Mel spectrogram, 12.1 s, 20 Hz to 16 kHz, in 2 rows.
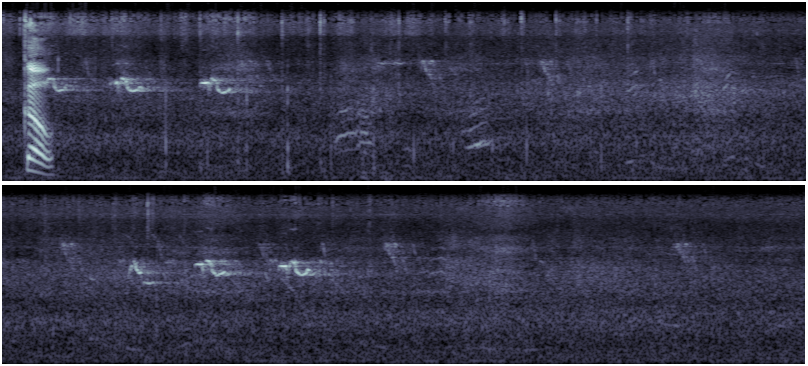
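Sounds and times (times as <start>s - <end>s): outdoor background noise: 0.0s - 12.0s
bird chirps: 0.3s - 2.2s, 6.0s - 9.4s.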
